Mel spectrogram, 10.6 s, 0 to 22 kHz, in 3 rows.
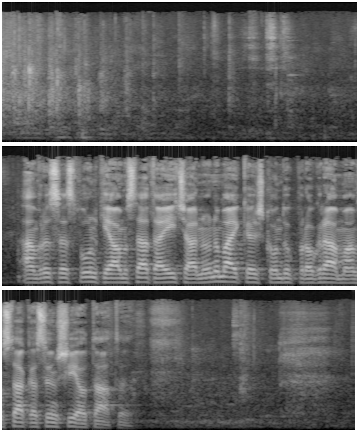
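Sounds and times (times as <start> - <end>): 
crowd applauding: 0.0 - 1.8
speech: 3.8 - 8.5.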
